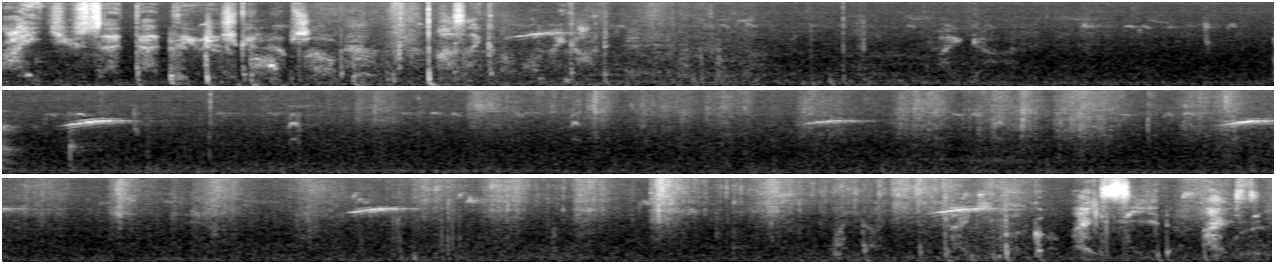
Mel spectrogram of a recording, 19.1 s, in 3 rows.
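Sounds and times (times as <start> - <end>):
faint clicks and rustles: 0.4 - 4.4, 10.8 - 19.0.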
